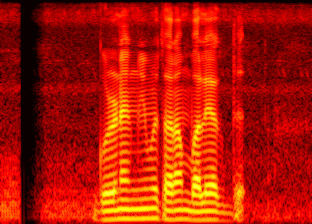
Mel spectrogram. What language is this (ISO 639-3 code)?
sin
